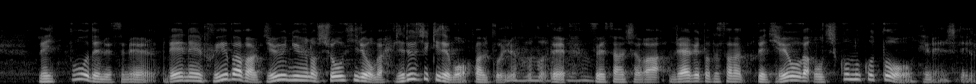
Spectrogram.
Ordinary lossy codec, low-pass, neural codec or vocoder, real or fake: none; 7.2 kHz; autoencoder, 22.05 kHz, a latent of 192 numbers a frame, VITS, trained on one speaker; fake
